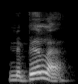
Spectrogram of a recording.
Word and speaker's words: Nabila: And I want to say um Nabila is that I am pronouncing it right.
